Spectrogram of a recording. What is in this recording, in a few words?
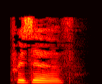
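"preserve", British English; Time, history; Thời gian, lịch sử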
